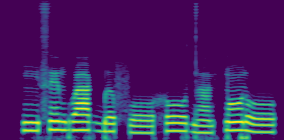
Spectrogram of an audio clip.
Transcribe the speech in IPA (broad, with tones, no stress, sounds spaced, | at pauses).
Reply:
ĩ˧ s ɛ̃˦ ɡʷ aː˦ ɡ͡b ə˧ f oː˨ h oː˧ d ã˨ k͡p ɔ̃˦ ɾ o˧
